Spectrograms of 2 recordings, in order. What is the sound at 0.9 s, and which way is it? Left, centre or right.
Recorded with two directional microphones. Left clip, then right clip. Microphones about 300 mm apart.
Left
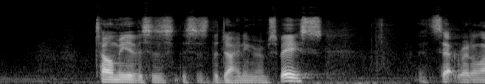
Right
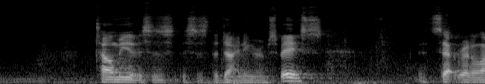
Speech, left.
